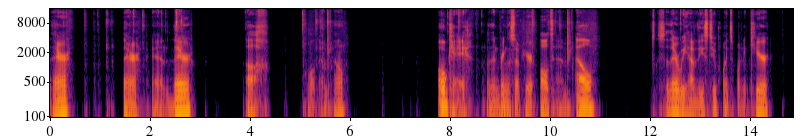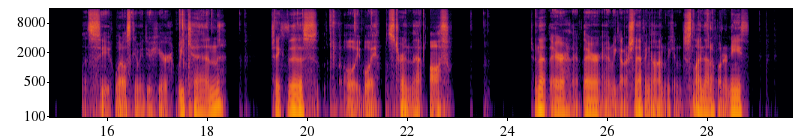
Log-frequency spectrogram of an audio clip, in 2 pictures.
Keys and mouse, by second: 1.1 shift+r, 2.5 r, 5.2 alt+m, 9.9 alt+m, 17.4 ctrl+Tab, 18.6-21.9 drag, 20.4 ctrl+z, 22.1-23.7 drag.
